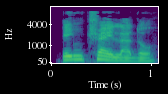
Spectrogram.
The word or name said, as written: Encelado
